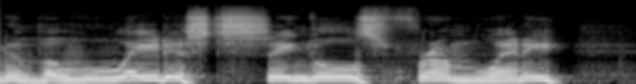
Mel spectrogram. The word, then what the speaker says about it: Lenne: spelled L-E-N-N-E, pronounce it Lynn or Lenny. They prefer Lenny, so that's what I'm going to use.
